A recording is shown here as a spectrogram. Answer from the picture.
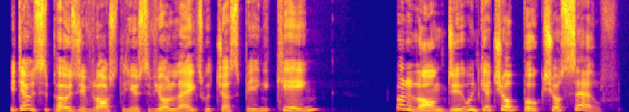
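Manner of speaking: high, loud, fussing nursemaid; scolding nurse. A narrator's reading. Nurse sending the boy king for his own books, brisk high scolding. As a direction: chide the child in a high, loud voice.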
